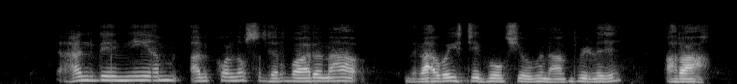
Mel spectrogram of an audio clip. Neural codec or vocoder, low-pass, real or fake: codec, 16 kHz in and 24 kHz out, 0.6 kbps, FocalCodec, streaming, 2048 codes; 7.2 kHz; fake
